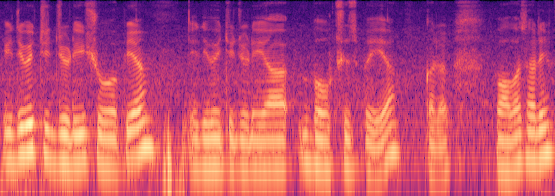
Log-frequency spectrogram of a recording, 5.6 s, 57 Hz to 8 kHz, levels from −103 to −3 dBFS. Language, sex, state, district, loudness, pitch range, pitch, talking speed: Punjabi, male, Punjab, Kapurthala, -19 LUFS, 115-150 Hz, 130 Hz, 175 wpm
